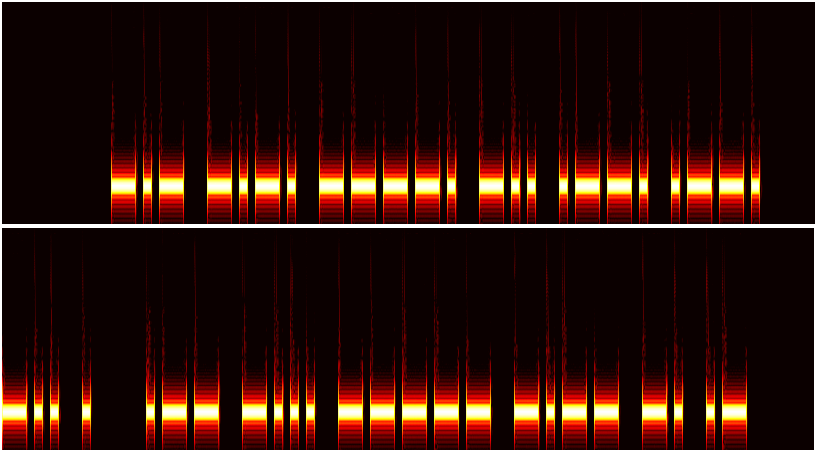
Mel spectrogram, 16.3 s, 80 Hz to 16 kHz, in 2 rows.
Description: Morse code, heard as a keyed tone, about 15 wpm, 700 Hz. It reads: KC9DPP DE WB0YNA
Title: USA Callsign DE Callsign - 6 Characters - 15wpm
